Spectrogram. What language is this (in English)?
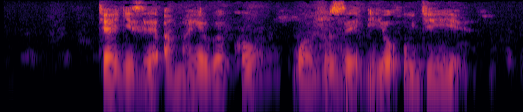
Kinyarwanda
